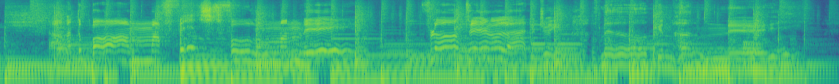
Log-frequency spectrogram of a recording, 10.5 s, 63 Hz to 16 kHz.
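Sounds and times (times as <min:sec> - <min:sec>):
vocals: 0:00.2 - 0:10.4.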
